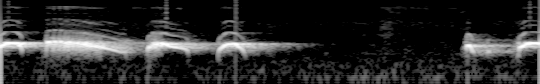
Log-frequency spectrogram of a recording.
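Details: Spotted dove giving a provoking coo meant to draw replies from other doves: soft hooting notes with a rising lilt, a long falling coo, a pause of over a second, then more coos.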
